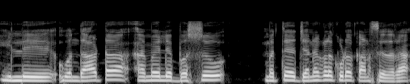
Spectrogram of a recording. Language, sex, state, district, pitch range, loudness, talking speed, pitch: Kannada, male, Karnataka, Raichur, 175-195 Hz, -12 LUFS, 130 wpm, 180 Hz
